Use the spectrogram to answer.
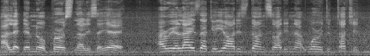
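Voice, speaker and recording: Over noticeable background noise, a man with a Jamaican accent talks at a fairly quick pace in a fairly high pitch. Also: lively intonation. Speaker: YouTuber and lawn care worker. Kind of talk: casual vlog monologue. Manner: animated storytelling.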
